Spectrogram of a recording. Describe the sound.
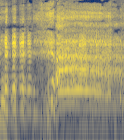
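A few quick, breathy laugh-like bursts give way to a sustained, strained scream held steadily for over a second, a person voicing a continuous shriek.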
